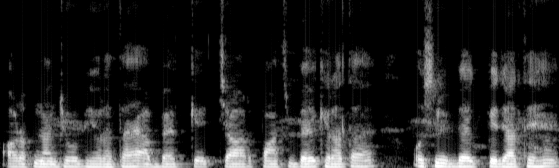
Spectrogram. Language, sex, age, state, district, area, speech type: Urdu, male, 30-45, Bihar, Darbhanga, urban, spontaneous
